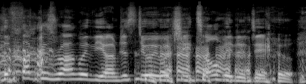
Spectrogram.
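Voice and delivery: loud, laughing New York snap; angry New York outburst. Retold or imitated. Cut off in line, snapping back New York style. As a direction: let your inner New Yorker yell at the guy. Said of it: "my inner New York got out".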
